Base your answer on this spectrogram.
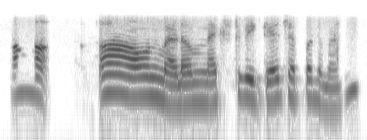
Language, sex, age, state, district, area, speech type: Telugu, female, 60+, Andhra Pradesh, Sri Balaji, urban, conversation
